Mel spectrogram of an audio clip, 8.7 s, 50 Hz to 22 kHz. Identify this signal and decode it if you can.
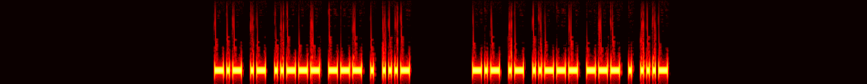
Morse code, heard as a keyed tone, about 40 wpm, 700 Hz. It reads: KA2OEV KA2OEV
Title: USA Call Signs - 6 Characters - Repeated 2x - 40wpm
